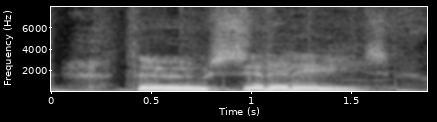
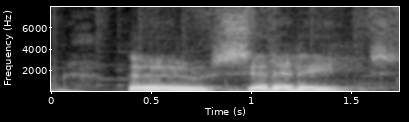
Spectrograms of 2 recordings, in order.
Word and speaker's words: Thucydides: Now I know his uh name is a mouthful and some people have trouble pronouncing it. So let's do it one two three together. Thusidities. One more time. Thusidities. Thusidities.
